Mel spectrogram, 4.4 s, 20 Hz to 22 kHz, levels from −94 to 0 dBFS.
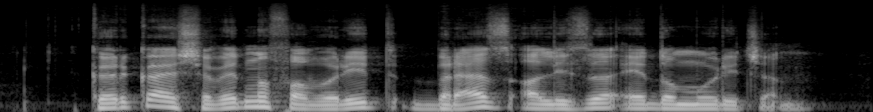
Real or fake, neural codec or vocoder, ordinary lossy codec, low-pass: fake; codec, 44.1 kHz, 7.8 kbps, Pupu-Codec; none; 19.8 kHz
